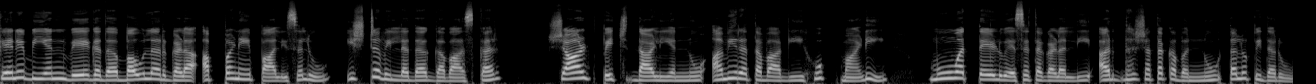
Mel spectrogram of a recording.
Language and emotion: Kannada, neutral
